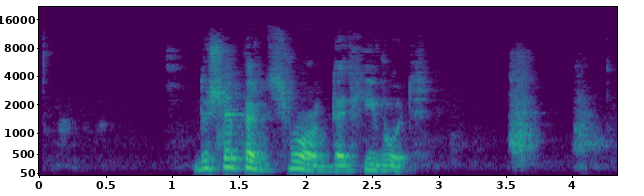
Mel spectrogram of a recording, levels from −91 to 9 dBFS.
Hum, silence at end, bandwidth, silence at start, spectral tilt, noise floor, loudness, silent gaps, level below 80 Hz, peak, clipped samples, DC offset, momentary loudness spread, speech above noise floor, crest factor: none; 0.2 s; 12.5 kHz; 1.15 s; -6 dB/octave; -71 dBFS; -25 LUFS; none; -66 dBFS; -6 dBFS; under 0.1%; under 0.1%; 19 LU; 46 dB; 22 dB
